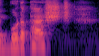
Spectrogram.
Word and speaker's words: Budapest: An S alone without a Z makes the sh sound in English. So, that's why you'll hear me say Budapest.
